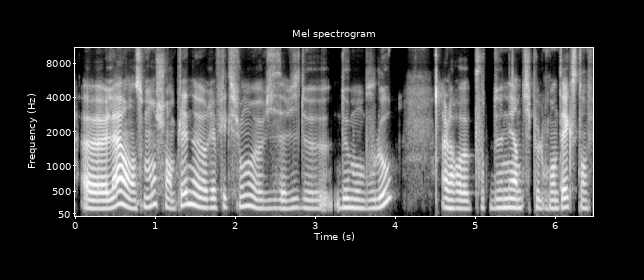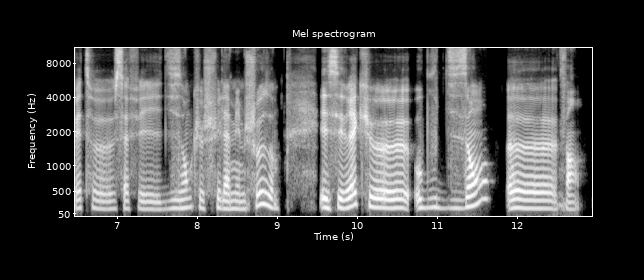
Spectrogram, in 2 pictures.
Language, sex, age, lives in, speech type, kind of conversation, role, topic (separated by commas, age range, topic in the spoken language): French, female, 35-39, France, conversation, advice, user, Comment puis-je trouver plus de sens dans ma carrière ?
